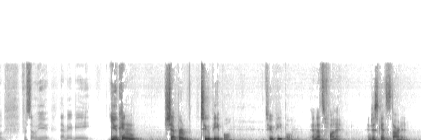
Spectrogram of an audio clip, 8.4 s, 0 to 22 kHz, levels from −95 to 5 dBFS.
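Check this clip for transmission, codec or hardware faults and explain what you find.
There's one real fault, right at the start, and it's a polarity problem.

From 0.0 to about 2.23 s the speech drops by about 22 dB and goes faint. That's most likely one channel inverted: one side of the stereo pair has flipped polarity, so when the two are folded to mono the shared centre content cancels. What's left is just the small difference between channels, a faint ghost of the voice. After 2.23 s the level and body come back. The upper range stops short at around 12 kHz, which fits the call codec the audio passed through.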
